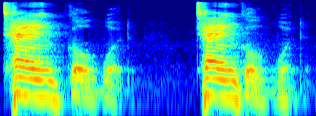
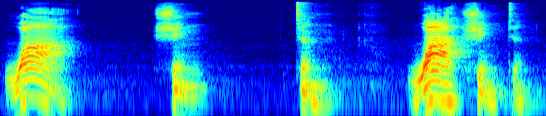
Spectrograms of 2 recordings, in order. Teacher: it's a word with a stressed syllable at the beginning and then two unstressed syllables. Okay, stressed syllable followed by two unstressed syllables. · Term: dactyl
